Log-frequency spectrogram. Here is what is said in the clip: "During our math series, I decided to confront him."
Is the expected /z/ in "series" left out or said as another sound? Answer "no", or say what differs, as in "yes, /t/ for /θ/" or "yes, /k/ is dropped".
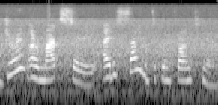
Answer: yes, /z/ is dropped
